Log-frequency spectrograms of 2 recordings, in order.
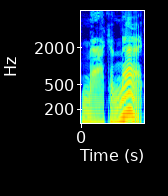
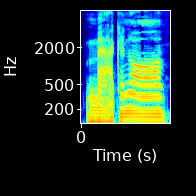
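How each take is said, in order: First: The name is said as spelled, ending in k. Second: The name ends in an aw sound, no k. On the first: The speaker calls it wrong. "I went with Mackinac because that's how it's spelled" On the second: The speaker calls it right. "Mackinac is the way it's pronounced"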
